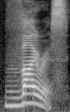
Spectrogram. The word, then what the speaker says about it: virus: 진동시켜 주세요 우 간질 간질간질해요이 발음이 바로 V 발음이에요 그래서 vir virus 이죠 바이러스 아닙니다 바 할 때는 입술이 서로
